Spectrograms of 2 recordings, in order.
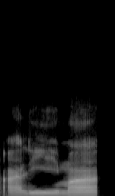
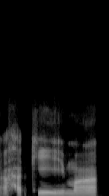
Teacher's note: pada tanwin, ya fathah tanwin, maka kita berhenti pada alif, yang mana alif ini dinamakan alif mad iwad.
